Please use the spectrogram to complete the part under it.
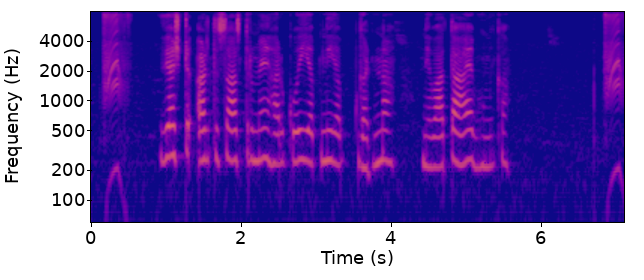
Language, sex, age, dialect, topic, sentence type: Hindi, female, 18-24, Kanauji Braj Bhasha, banking, statement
